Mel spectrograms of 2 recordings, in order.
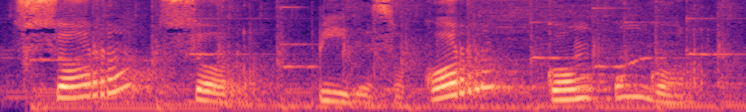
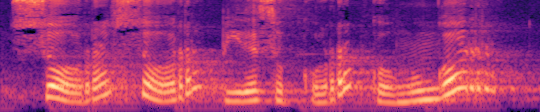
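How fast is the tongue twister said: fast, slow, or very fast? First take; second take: slow; fast. First: It is said at a slow pace. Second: It is said at a fast pace.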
